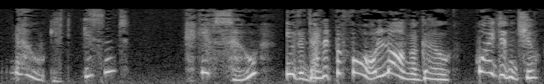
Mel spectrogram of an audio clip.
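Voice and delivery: high, agitated challenge; accusing, high-pitched demand; heated contradiction. A narrator's reading. Vivian angrily contradicts in quarrel.

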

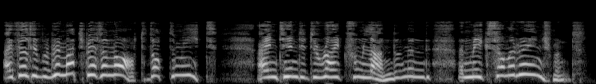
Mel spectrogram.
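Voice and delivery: high-pitched, stammering protest; worked-up, flustered self-defence; high and excited. A narrator's reading. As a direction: gabble excuses in agitation. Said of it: "Sanford's voice rose high and excited".

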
